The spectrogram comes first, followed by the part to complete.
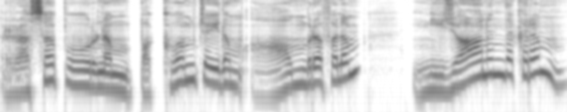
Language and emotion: Sanskrit, happy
